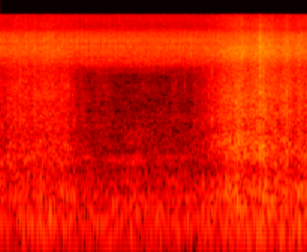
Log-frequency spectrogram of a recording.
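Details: Cicadas calling in a desert during a camping and shelter-building stay; a steady, high, hissing buzz fills the clip without pause and swells louder toward the end.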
